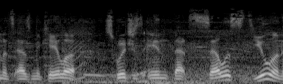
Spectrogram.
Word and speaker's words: Michele: apologies for mispronouncing his name it is actually pronounced Mikayla so my apologies for that one luenell is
